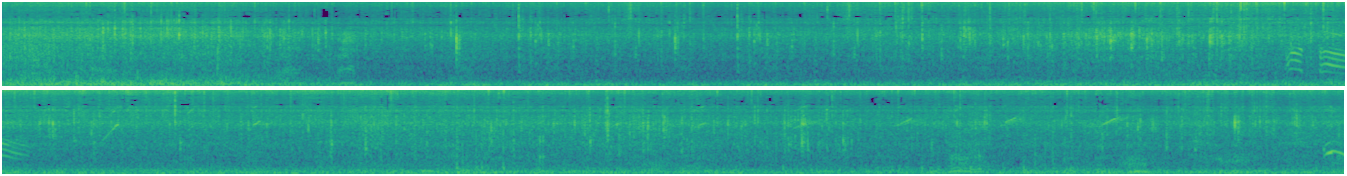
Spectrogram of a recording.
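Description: A reindeer herd running over snow: a dense, continuous crackle of many hooves. A few short rising calls come about halfway through, and a few sharp knocks near the end are the loudest sounds.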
